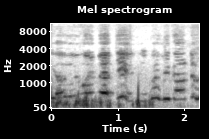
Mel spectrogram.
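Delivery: high, panicky imitation; mock scared voice. Mocking panicked middle-aged callers, high scared voice. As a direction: squeak it like a nervous fifty-year-old.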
